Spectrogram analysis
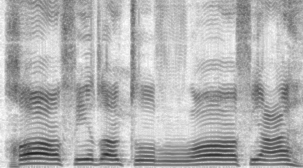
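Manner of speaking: slow, drawn-out chanted recitation; slow reading. Shown as a demonstration. Teacher showing how slowly to read, slow chant.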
